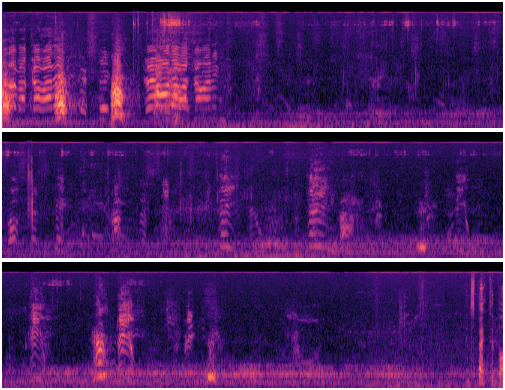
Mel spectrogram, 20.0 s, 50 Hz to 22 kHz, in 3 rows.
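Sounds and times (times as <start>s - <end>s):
dog barking sharply: 0.7s - 1.7s.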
